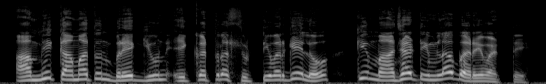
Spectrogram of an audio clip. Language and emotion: Marathi, happy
